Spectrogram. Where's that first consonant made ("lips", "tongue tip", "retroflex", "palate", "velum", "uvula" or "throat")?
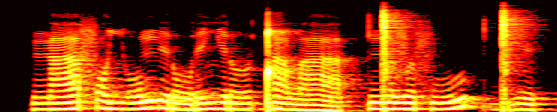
velum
